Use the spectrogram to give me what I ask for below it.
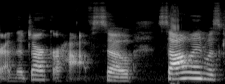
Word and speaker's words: Samhain: So this person is writing in saying, I would love to learn a little more about Samhain, anything you can tell us. So yes, it is pronounced Samhain.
